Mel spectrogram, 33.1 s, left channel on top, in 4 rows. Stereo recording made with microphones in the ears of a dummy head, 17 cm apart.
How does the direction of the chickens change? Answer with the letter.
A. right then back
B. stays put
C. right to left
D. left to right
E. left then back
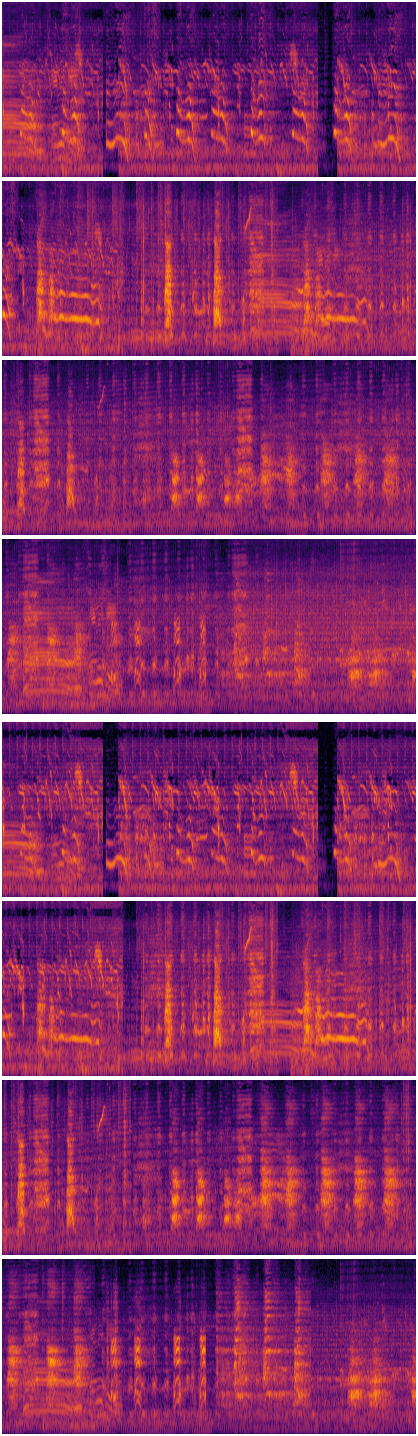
C.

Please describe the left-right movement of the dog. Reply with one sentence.
You can hear the dog move to the right.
